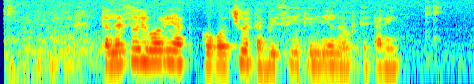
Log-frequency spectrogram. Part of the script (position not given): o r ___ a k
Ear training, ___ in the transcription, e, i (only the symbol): i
